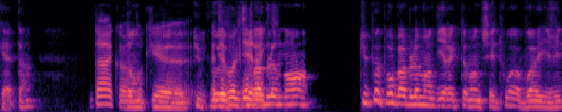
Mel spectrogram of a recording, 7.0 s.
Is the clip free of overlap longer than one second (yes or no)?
no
